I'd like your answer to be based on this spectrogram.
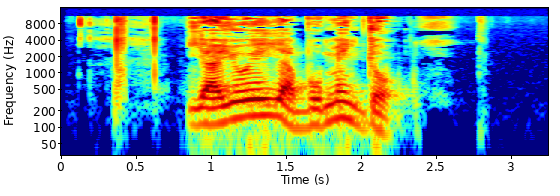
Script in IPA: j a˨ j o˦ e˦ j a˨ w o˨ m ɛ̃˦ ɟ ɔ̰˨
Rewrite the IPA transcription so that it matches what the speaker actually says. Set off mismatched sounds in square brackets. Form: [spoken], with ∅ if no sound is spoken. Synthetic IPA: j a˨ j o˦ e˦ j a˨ [b] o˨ m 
